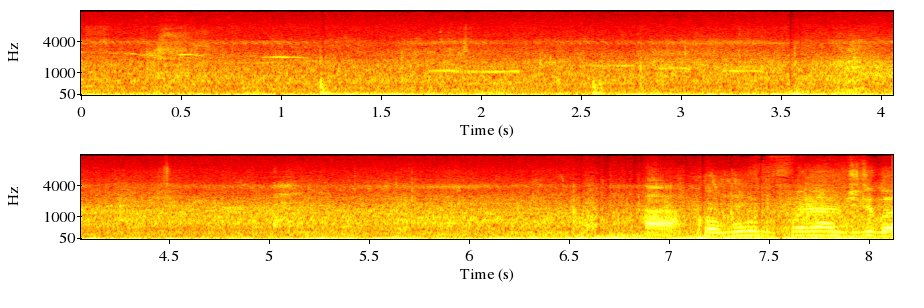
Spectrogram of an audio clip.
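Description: Steady low outdoor rumble with a few faint short tones, then a voice starts speaking about seven seconds in.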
